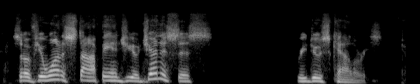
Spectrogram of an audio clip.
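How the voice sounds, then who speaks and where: A man with a fairly high voice and some vocal fry talks at a moderate pace, the sound dry and close with no echo and the background quiet. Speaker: cancer research professor. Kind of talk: interview. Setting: video call. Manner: passionate.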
